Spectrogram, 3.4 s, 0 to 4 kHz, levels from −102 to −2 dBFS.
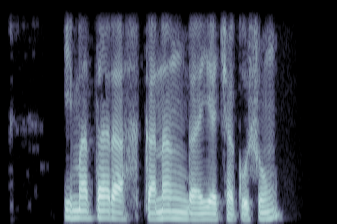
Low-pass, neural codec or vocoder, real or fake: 3.6 kHz; none; real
